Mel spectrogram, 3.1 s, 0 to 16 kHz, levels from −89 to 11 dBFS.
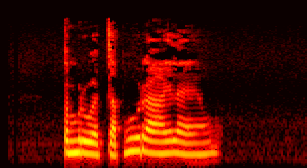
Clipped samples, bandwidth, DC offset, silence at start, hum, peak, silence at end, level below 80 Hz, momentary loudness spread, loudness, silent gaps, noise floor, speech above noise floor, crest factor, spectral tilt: under 0.1%; 11.5 kHz; under 0.1%; 0.65 s; none; -8 dBFS; 0.9 s; -72 dBFS; 13 LU; -21 LUFS; none; -67 dBFS; 47 dB; 14 dB; -4.5 dB/octave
